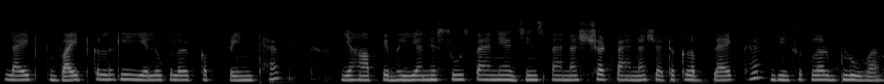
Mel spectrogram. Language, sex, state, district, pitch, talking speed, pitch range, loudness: Hindi, female, Jharkhand, Jamtara, 210 Hz, 210 wpm, 205-220 Hz, -40 LUFS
